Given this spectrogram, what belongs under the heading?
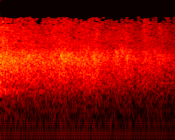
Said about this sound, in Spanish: Dele ese aplauso fuerte al que vive, aleluya.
